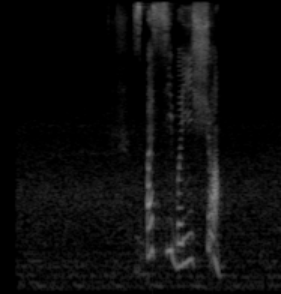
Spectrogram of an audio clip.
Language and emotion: Russian, positive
